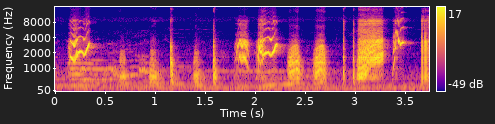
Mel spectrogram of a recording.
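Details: Javan myna song used as a lure for wild mynas and as a training sound for young mynas: harsh squawks and clicks mixed with looping whistled notes, ending in a loud rasping burst.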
